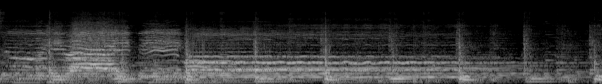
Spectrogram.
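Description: Background music with singing voices over a repeated low bass line, cutting off suddenly at the end.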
